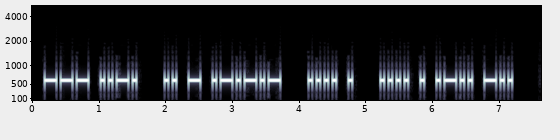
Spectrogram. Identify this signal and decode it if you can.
Morse code, heard as a keyed tone, about 20 wpm, 600 Hz. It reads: OF IT. HE HELD
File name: the old man and the sea part 2 20wpm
